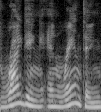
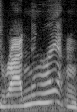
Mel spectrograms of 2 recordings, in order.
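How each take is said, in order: First: The words end with a full -ing sound. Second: The words end with a clipped -in' sound. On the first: The speaker calls it wrong. "just doesn't sound the same" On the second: The speaker calls it right. "R I D apostrophe N"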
